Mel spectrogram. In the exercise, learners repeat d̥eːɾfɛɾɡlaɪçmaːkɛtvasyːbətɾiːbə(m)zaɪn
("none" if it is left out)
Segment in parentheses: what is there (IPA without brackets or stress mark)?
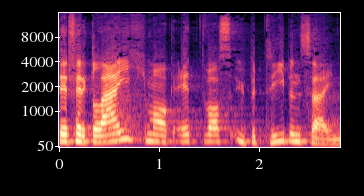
n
